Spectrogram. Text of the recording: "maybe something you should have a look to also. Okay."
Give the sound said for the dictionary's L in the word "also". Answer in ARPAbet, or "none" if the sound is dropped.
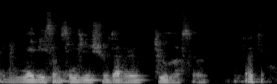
none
